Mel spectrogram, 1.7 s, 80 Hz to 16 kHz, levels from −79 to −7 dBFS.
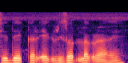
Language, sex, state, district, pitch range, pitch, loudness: Hindi, male, Arunachal Pradesh, Lower Dibang Valley, 110-120 Hz, 115 Hz, -17 LUFS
